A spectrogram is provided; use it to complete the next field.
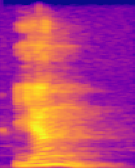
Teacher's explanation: इसको ड का उच्चारण नहीं करना, ng का उच्चारण करना है, यानी कि इसको ये आवाज नाक से आएगी। जैसे एक बिंदी लगा देते हैं हम ऊपर, ठीक इसी तरीके से आपने इसकी आवाज निकालनी है।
